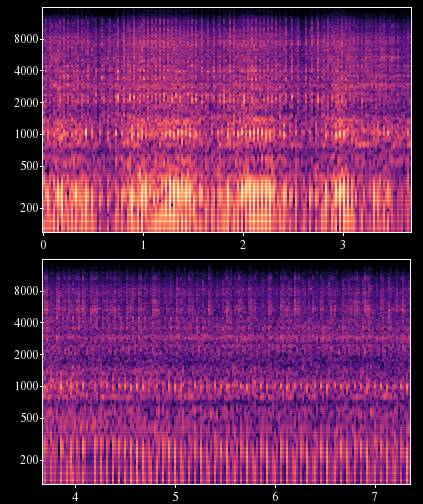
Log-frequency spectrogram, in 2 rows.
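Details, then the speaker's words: Royal Enfield 250 five-speed, third gear badly worn and jumping out under load, other gears fine; in fifth, single cylinder revs up under load then eases to steady regular thump, no jumping or grinding: normal running in fifth gear. "We can load up fourth gear, okay? That's fifth. Right, that's fifth."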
